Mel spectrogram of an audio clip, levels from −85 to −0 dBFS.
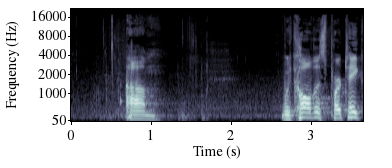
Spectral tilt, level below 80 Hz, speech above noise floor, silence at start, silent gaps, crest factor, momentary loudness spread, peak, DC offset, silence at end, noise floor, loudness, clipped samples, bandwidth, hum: -5.5 dB/octave; -68 dBFS; 39 dB; 0.7 s; none; 20 dB; 17 LU; 0 dBFS; under 0.1%; 0.05 s; -55 dBFS; -17 LUFS; under 0.1%; 17.5 kHz; none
